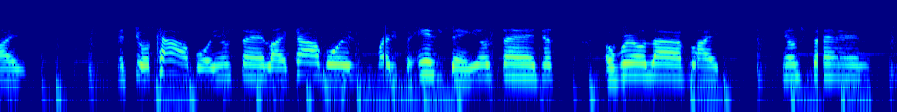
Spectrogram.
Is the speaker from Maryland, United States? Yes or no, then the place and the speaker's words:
yes; Hyattsville, Maryland, United States; Oh, I'm from Maryland. You know what I'm saying? Representing Hyattsville, Maryland.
